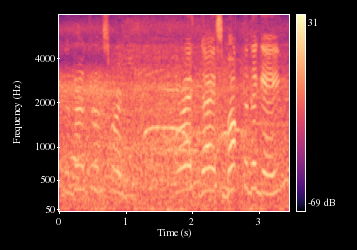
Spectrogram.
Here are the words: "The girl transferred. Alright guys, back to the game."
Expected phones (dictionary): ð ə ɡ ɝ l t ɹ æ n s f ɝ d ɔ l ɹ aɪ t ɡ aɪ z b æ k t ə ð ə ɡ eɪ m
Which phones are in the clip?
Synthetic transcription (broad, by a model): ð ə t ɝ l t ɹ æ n s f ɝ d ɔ ɹ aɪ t ɡ aɪ s b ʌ k t ə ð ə ɡ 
